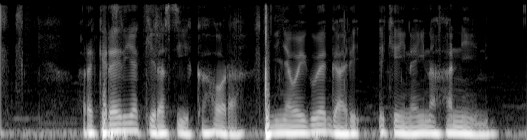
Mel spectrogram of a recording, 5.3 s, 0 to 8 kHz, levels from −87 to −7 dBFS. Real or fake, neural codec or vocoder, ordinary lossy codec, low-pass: real; none; none; 7.2 kHz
